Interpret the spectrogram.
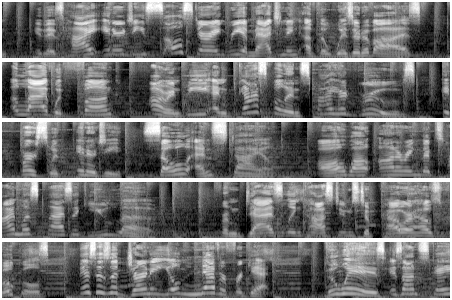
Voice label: Urban Broadway Ad, African-American, Female Voice Over; The Wiz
